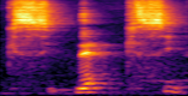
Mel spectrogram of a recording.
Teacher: nós temos aí esse fonema xi, né? Xi, como se fosse um KS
